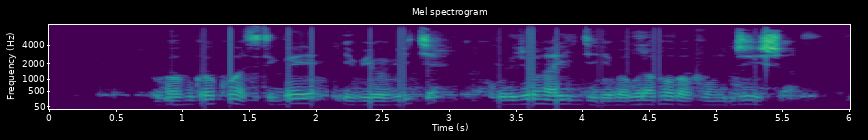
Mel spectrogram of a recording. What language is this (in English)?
Kinyarwanda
